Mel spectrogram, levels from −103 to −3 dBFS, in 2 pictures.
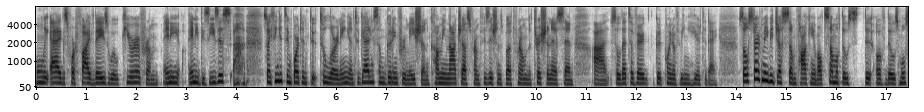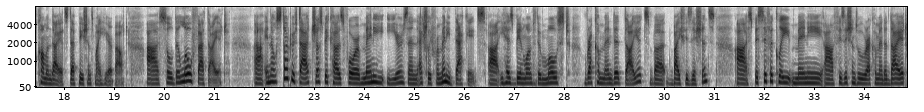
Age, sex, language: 20-39, female, English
